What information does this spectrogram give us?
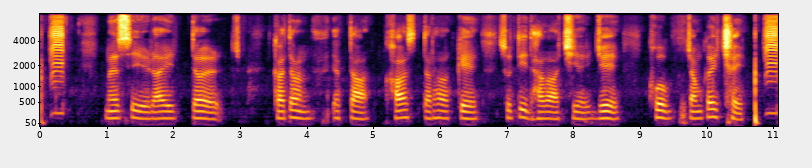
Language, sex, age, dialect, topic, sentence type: Maithili, male, 25-30, Eastern / Thethi, agriculture, statement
